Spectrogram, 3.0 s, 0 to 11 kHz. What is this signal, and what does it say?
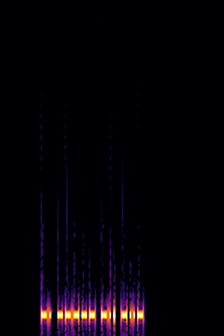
Morse code, heard as a keyed tone, about 45 wpm, 700 Hz. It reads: N0DX
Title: USA Call Signs - 4 Characters - Repeated 2x - 45wpm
